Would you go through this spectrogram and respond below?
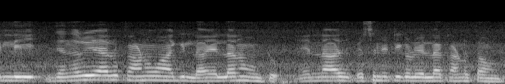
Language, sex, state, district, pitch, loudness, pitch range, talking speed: Kannada, female, Karnataka, Dakshina Kannada, 175 Hz, -14 LUFS, 160-180 Hz, 165 wpm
